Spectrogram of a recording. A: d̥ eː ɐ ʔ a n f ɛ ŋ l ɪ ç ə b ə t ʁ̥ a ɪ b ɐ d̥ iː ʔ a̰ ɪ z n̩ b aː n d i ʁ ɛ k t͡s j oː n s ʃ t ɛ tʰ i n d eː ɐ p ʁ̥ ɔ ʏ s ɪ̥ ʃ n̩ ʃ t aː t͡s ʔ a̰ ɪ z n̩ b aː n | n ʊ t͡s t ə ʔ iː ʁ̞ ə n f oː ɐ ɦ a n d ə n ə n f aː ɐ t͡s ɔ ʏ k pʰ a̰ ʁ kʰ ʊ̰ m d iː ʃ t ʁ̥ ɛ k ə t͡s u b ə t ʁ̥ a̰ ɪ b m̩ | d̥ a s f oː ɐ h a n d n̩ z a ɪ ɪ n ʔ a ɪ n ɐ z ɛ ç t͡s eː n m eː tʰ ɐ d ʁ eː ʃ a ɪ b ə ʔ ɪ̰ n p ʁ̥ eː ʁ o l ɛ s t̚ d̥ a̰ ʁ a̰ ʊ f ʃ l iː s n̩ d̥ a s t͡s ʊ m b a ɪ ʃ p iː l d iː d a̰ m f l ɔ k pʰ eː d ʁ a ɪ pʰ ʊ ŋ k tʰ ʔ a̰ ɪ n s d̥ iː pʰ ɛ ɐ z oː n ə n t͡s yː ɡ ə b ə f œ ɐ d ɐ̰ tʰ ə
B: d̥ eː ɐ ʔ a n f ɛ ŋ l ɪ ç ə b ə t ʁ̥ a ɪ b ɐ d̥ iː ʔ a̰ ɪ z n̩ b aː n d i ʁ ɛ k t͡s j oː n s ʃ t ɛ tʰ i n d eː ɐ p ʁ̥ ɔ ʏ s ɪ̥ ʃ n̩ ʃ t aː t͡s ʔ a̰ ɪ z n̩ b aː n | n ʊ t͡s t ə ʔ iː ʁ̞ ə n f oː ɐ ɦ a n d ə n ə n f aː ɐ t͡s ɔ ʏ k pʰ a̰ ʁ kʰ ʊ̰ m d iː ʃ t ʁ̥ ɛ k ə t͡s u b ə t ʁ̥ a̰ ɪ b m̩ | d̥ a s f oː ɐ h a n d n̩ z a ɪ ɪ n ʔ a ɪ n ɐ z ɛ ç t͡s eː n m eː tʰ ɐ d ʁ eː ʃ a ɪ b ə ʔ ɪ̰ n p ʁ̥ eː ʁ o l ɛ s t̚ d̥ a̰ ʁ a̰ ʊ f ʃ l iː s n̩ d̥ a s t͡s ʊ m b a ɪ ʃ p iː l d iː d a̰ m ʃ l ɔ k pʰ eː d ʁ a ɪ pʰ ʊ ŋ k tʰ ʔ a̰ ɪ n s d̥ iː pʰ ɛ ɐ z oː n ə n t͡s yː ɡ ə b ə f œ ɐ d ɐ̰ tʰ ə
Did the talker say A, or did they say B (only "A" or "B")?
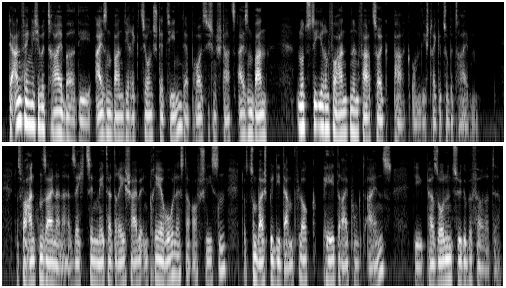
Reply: A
